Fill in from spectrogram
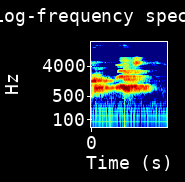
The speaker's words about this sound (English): I'm sorry if you can hear my dog barking in the background.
